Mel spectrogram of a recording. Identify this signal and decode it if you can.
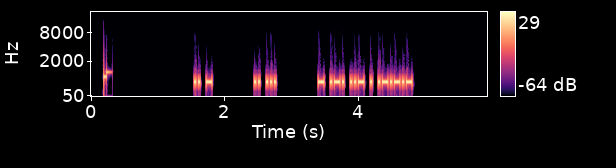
Morse code, heard as a keyed tone, about 40 wpm, 700 Hz. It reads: IT IS TRUE.
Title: 3x Word-Spacing - Sentences from Top 400 Words - 40wpm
